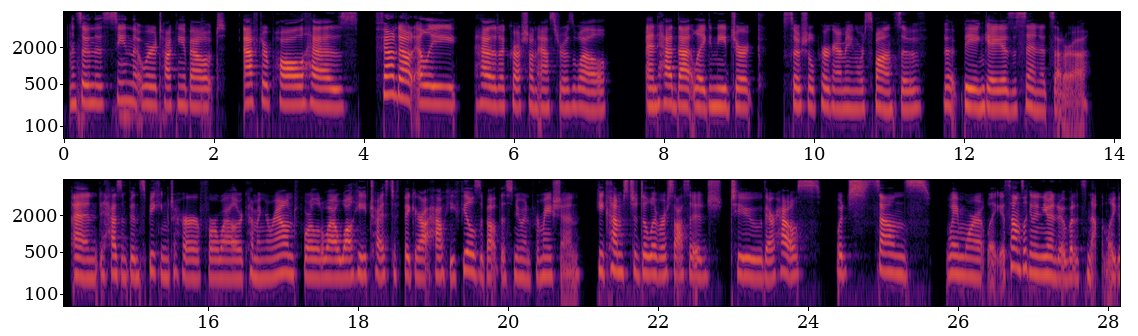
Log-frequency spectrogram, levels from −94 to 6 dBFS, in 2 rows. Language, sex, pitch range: English, female, 200-225 Hz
